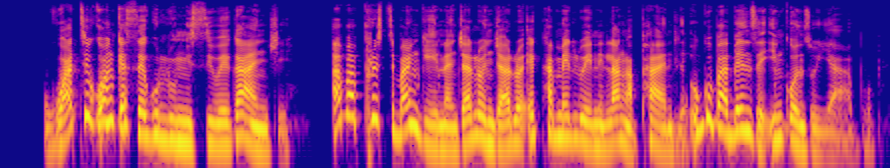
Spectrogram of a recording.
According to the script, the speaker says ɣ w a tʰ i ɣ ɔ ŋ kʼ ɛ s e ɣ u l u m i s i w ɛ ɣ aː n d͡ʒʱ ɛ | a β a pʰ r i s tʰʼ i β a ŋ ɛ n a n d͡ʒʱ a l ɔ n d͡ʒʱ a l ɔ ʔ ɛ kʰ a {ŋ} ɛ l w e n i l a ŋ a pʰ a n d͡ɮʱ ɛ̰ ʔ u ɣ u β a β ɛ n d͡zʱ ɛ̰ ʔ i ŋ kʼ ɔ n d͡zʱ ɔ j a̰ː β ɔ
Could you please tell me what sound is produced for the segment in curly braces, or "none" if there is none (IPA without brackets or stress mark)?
m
